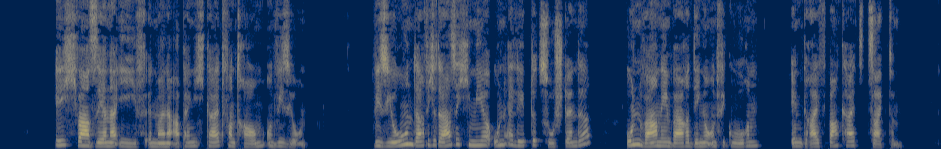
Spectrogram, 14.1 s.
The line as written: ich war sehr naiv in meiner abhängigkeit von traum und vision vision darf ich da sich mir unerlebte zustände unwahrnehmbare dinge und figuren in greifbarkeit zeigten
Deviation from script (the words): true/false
false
